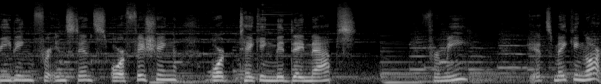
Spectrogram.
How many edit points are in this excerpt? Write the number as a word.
zero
